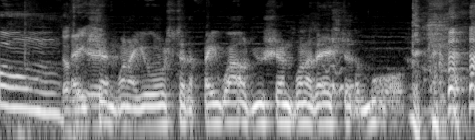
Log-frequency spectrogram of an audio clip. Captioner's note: Malone voice; all laugh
